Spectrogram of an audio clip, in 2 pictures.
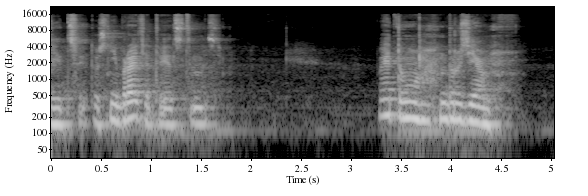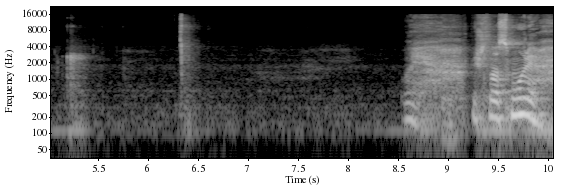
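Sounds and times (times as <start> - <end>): woman speaking: 0.0 - 1.9, 3.2 - 4.8, 8.5 - 10.0.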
